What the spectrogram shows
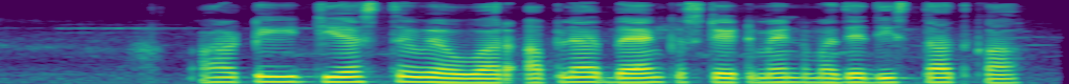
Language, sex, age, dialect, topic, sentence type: Marathi, male, 25-30, Standard Marathi, banking, question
